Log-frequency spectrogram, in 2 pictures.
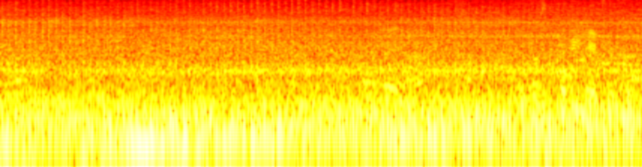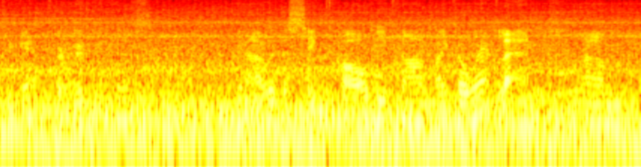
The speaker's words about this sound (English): That's they're doing roadworks outside. Have you noticed? Roadworks, yeah. So many.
